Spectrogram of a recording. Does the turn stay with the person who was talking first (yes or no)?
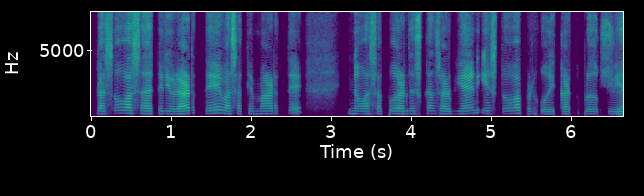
no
